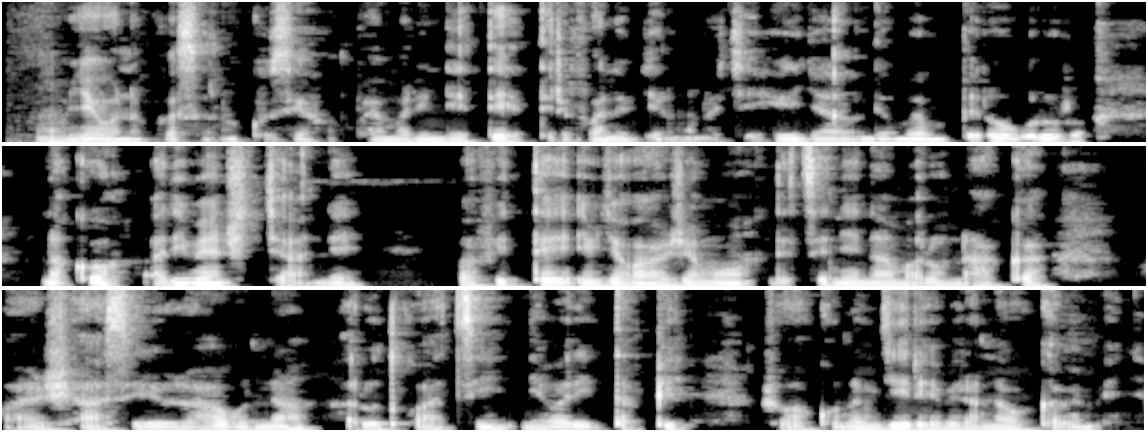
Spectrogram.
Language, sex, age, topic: Kinyarwanda, male, 25-35, government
